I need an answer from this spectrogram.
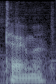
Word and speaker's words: Tomaj: I believe the J is silent. I believe it's Toma.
